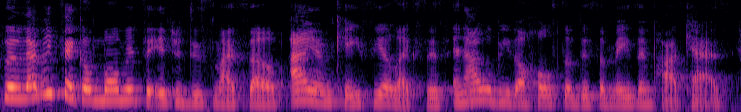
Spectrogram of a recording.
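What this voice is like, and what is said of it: Excited, energetic voice. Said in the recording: “I am so excited, and I know you all can tell by my voice”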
